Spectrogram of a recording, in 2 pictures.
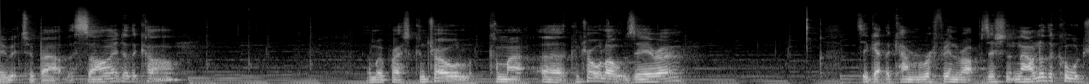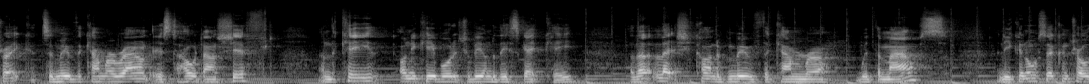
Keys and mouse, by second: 1.0-2.2 drag, 2.4 shift+click, 6.0 ctrl+alt+KP_0, 14.3 shift+`, 18.5 middle click, 19.1 middle click, 19.8-21.7 middle drag.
